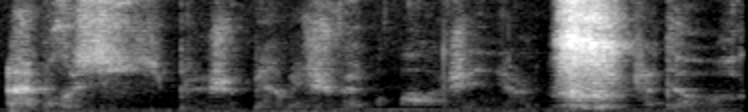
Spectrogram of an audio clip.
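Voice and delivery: very soft, voiceless whisper; whispered aside. Acted. Introducing the channel to viewers, secretive whisper. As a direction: whisper it under your breath.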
